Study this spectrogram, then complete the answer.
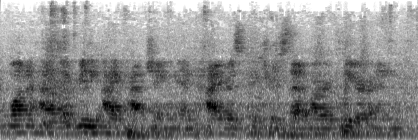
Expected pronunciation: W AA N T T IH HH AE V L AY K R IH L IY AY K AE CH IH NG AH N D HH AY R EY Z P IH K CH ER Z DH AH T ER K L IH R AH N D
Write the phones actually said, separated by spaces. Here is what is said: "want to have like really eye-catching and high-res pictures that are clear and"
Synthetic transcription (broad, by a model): W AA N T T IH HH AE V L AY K R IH L IY AY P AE CH IH NG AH N HH AY R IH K P IH K CH ER Z DH AH T ER K L IH R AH N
